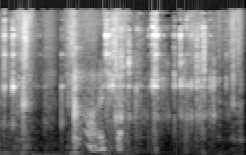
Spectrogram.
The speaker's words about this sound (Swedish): Okej, och, vad, vad, okej, och då kan man sätta på någonting här, till exempel bartender working.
